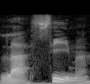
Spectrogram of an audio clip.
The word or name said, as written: peak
